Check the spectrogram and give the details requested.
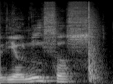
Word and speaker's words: Dionisos: Los espíritus dominados por el espíritu, los seres humanos dominados por el espíritu de Dionisos, lo pronuncio como se escribe originalmente, son gente indómita, rebelde, inconforme, que se atreve a desafiar, se atreve a nadar contracorriente.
